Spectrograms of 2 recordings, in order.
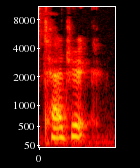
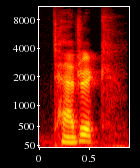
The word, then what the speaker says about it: Tajik: It's Tajik. – Tajik. – Is it? – Yeah, that was from the pronunciation guide. It rhymes with magic.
